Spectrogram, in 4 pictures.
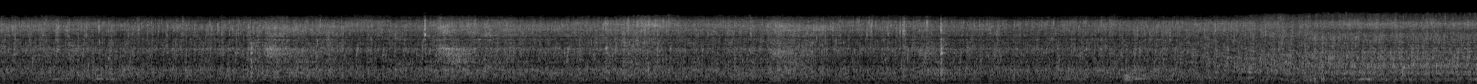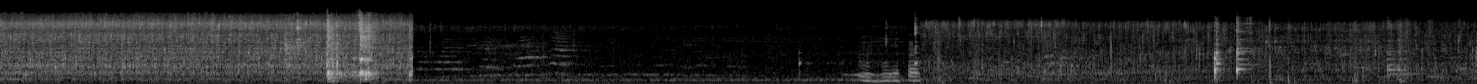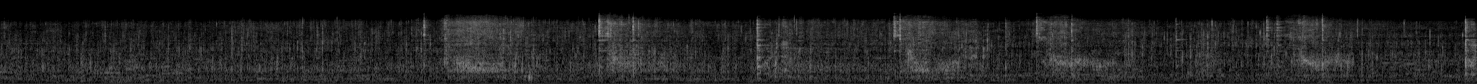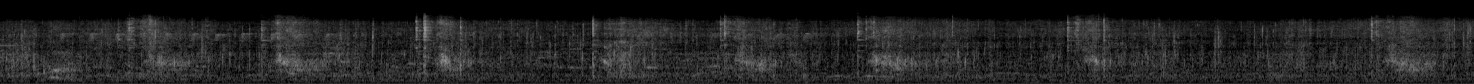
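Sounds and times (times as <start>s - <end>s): meat and potatoes sizzling in oil: 0.0s - 19.0s, 23.4s - 59.0s
spatula scraping a metal pan: 44.2s - 44.6s, 46.9s - 47.7s, 50.2s - 52.2s.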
